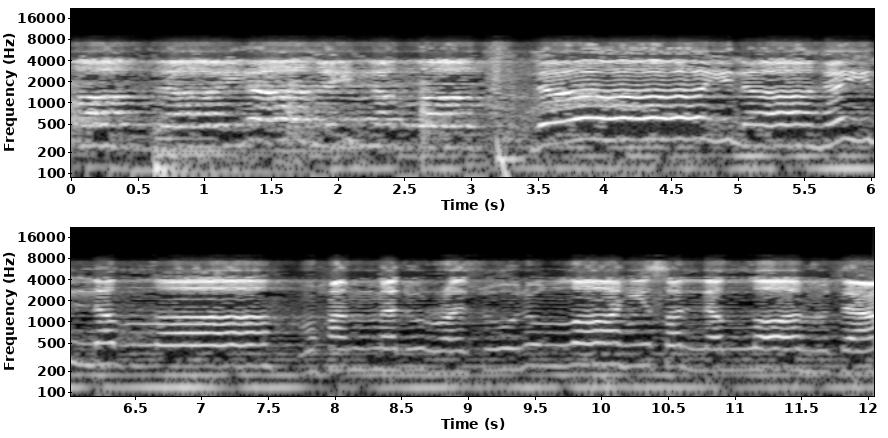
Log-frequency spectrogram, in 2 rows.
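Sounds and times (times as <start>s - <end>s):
steady low drone: 0.0s - 12.0s
man chanting: 1.2s - 12.0s.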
